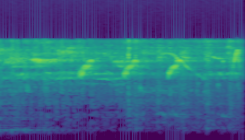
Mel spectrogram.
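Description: Small birds chirping: a few short chirps that rise and fall, starting a little under a second in, over faint background hiss.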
